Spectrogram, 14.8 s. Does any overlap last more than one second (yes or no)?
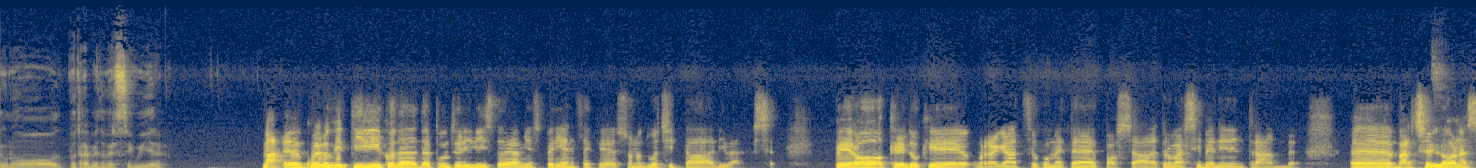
no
